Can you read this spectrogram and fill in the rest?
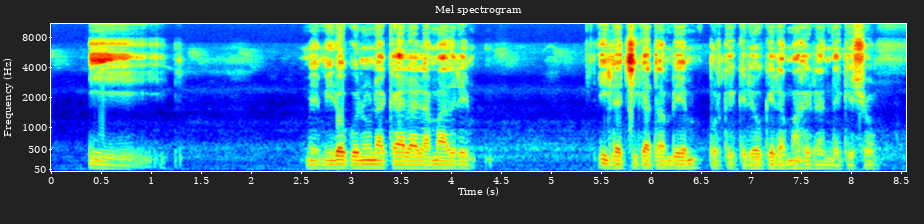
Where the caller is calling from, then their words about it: Lanús, Buenos Aires Province, Argentina; de Lanús.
